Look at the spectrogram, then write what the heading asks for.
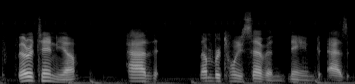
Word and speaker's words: Mauritania: Mauritania. Yes, nice country. And the Lions released, and interesting enough, I don't know if this is a error or this is his name. Mauritania had number 27 named as AK-47.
